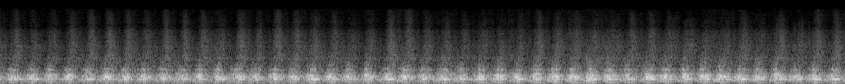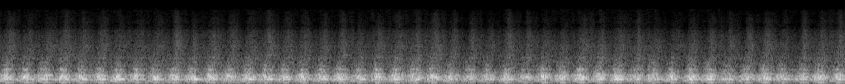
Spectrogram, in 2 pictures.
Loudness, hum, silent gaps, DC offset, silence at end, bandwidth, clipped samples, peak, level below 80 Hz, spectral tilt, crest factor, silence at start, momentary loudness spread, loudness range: -16 LUFS; none; none; under 0.1%; 0 s; 14 kHz; under 0.1%; 0 dBFS; -40 dBFS; -8 dB/octave; 16 dB; 0 s; 3 LU; 1 LU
